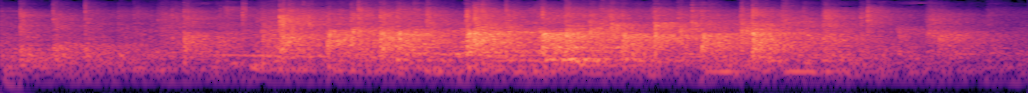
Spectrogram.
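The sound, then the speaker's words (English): An audience at Redeemer Community Church applauds as the associate pastor comes up, a dense wash of many hands clapping that builds through the middle and gradually eases off toward the end, with no clear talking over it. “We should do that a lot more at church. A lot more applause.”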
